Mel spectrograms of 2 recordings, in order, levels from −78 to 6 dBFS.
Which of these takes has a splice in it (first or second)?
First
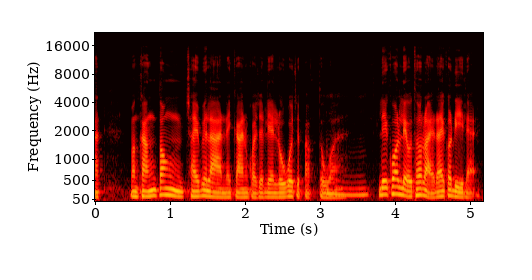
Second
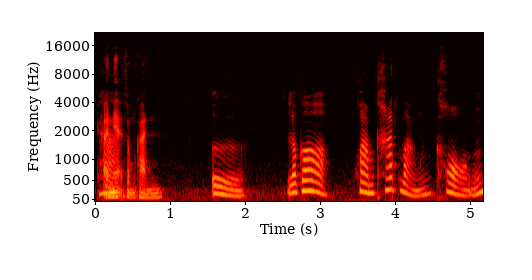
first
